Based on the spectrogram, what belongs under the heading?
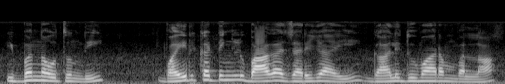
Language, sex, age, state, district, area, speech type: Telugu, male, 18-30, Telangana, Kamareddy, urban, spontaneous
